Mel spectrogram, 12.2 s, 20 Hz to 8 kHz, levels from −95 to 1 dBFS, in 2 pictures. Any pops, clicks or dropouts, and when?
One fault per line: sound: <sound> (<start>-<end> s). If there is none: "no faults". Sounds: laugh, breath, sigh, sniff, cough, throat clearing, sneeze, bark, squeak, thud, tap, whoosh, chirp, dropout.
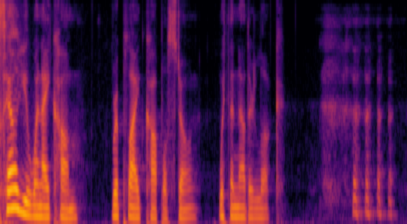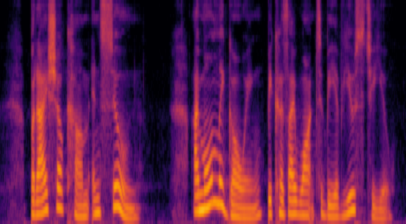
sound: laugh (4.8-6.0 s)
